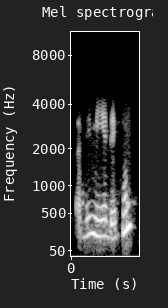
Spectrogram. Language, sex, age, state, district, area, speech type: Bengali, female, 45-60, West Bengal, Paschim Medinipur, rural, conversation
